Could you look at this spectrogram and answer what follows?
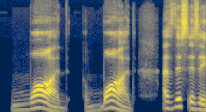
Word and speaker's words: ض: As you learned, we want to ensure a few key points regarding letter wad. Firstly, we want to ensure that we're not pronouncing it from the tip of our tongue, if it is very a common misconception.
